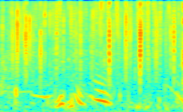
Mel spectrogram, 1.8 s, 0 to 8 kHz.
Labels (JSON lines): {"label": "biophony, cascading saw", "recorder": "SoundTrap 600 or HydroMoth"}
